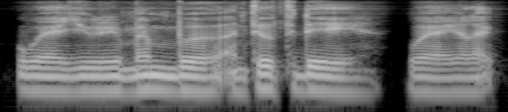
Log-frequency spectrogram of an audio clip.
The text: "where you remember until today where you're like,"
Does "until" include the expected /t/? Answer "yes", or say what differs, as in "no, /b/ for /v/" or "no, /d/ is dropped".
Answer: yes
